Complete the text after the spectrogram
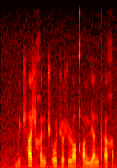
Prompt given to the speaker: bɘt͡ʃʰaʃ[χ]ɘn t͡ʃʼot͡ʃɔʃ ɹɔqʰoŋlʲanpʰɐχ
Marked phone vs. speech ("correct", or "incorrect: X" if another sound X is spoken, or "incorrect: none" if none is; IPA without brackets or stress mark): correct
